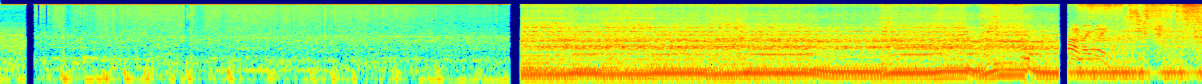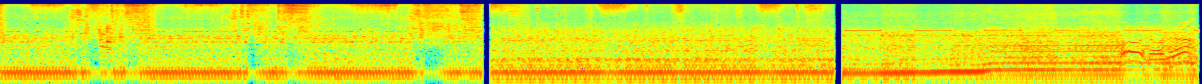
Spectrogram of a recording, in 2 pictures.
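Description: Construction site on a waterfront: diesel engines of heavy machinery such as an excavator and a dumper run steadily. In the middle, a shovel scrapes and gravel clatters out of a dumper's skip. Near the end a vehicle's reversing beeper sounds, a high beep repeating a little faster than once a second.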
